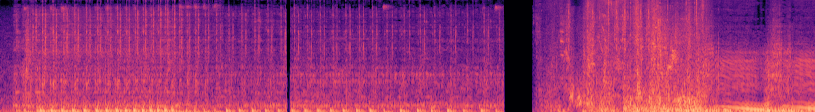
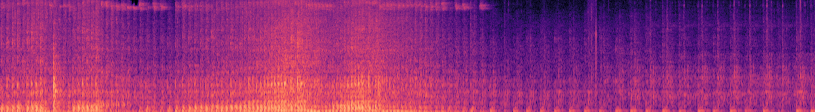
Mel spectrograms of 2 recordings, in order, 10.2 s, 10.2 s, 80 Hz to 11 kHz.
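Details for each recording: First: Royal Enfield Thunderbird 350 single: loud thump about 220 beats/min with clattery top end. Oil wasn't reaching the head and was very dirty, and the head valves were sticking. Noisy valvetrain from oil starvation. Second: Royal Enfield Thunderbird 350, 2009 single, after head work for oil starvation and sticking valves, plus new piston rings: revs, then drops to a steady beat near 200 a minute with no tappet clatter. Normal idle.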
